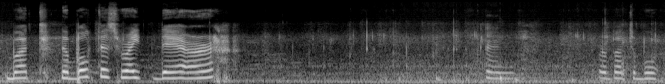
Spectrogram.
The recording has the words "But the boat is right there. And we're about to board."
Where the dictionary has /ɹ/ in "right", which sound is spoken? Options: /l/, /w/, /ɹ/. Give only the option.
/ɹ/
